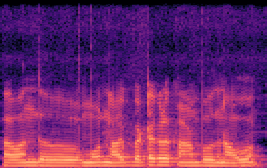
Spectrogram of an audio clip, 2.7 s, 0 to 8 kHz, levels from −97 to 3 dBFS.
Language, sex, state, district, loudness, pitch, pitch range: Kannada, male, Karnataka, Koppal, -14 LUFS, 135 Hz, 135-140 Hz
